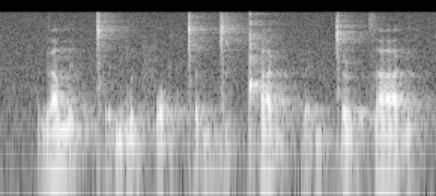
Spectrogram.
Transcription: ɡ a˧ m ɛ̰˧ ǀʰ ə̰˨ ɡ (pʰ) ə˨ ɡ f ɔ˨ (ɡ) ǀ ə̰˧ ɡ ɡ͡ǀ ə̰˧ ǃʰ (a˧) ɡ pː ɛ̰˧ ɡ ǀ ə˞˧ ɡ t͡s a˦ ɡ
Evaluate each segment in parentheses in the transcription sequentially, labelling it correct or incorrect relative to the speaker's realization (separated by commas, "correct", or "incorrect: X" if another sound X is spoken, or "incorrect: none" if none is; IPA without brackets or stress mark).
incorrect: m, correct, incorrect: a˦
